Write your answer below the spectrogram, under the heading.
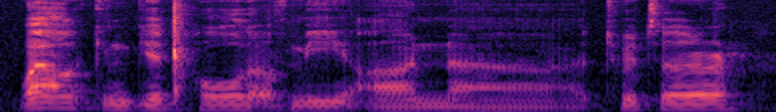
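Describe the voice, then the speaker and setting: Low-voiced relaxed young man. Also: unhurried, noisy background. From Malawi. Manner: relaxed, loose, with many fillers. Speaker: guest. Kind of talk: radio interview. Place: radio studio.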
